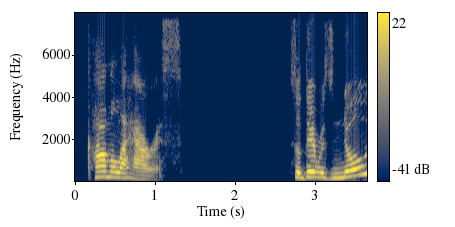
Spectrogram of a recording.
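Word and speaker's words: Kamala: firm handshake and she introduced herself and said kamla Harris so there was no excuse for him if he was gonna mispronounce her name right and it was it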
